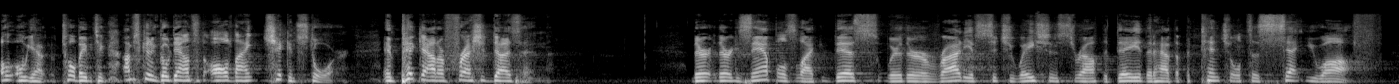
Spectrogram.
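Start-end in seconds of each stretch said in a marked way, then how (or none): 0.0-5.4 put-on exasperated dad voice, angry, sarcastic outburst. Retelling a story where a dad snaps at his son, acting out an angry outburst. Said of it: "the dad just totally loses it and says".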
